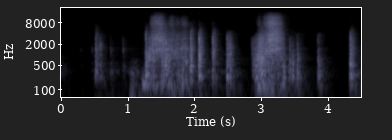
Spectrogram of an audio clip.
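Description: Hands pressing down hard on a new Evans G2 coated drumhead on a 16-inch floor tom to stretch and seat it. There are two long crackling presses, about a second in and about three seconds in, with light knocks around them. The crackle is the normal sign of a new head stretching.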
